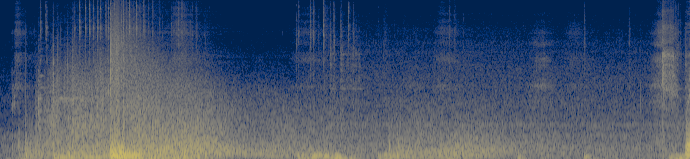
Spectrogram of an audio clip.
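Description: Pensacola cruiser guns in World of Warships, one heavy booming salvo early on that rolls away into a long fading rumble, with faint ticks and wind-like noise after it.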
